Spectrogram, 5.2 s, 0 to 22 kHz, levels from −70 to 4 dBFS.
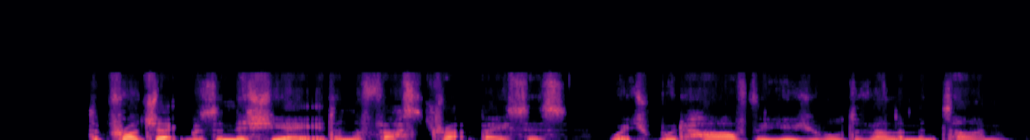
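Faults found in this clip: Nellymoser compression, throughout: rough hissy halo, smeared underwater speech, nothing above 10.6 kHz. Likely Nellymoser Asao, starved bands noise-filled; consistent with about 44 kbps.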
